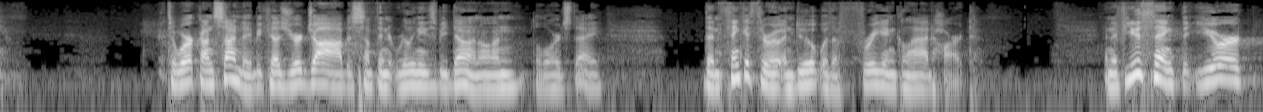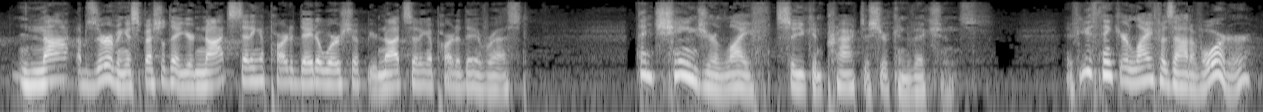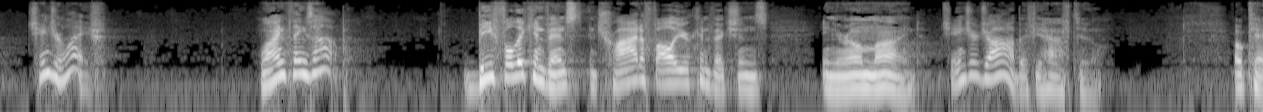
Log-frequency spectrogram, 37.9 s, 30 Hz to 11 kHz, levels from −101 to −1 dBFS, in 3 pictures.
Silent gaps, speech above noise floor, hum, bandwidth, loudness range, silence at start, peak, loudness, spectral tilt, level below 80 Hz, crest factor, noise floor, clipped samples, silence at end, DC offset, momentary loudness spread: none; 40 dB; none; 9.8 kHz; 6 LU; 0 s; -4 dBFS; -23 LUFS; -5 dB/octave; -58 dBFS; 20 dB; -63 dBFS; under 0.1%; 0 s; under 0.1%; 14 LU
